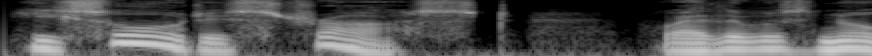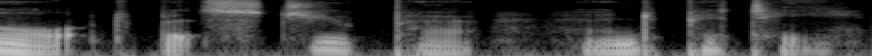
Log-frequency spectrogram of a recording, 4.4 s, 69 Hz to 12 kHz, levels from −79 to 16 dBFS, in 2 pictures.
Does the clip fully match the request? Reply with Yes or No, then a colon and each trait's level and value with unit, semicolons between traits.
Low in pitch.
Yes: low, 130 Hz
